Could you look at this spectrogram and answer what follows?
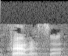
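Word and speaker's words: Perez: Peres 有時讀作 Ferris，法勒斯。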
